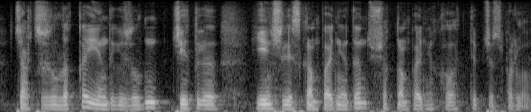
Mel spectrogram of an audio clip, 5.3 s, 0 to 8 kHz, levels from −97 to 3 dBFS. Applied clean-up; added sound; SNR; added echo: none; none; none; none.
